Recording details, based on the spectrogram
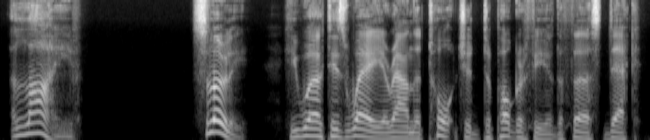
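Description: Animated man narrating, high-pitched voice. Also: no room sound, clean studio sound. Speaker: audiobook narrator. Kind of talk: dramatic scripted narration of comic science fiction.

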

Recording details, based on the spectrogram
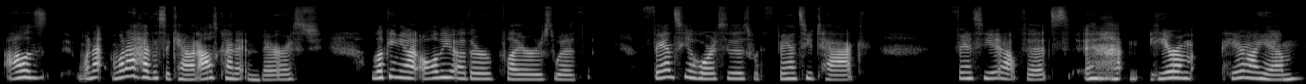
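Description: A sixteen-year-old girl with a slightly croaky voice, chatting and giggling casually while commentating a game she is playing at home. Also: sits high, bright, forceful tone, no room sound. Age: 16, teenager. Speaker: gaming YouTuber. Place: small home room.

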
